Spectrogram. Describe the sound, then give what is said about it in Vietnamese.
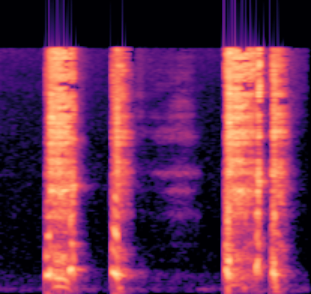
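Harsh, wet coughing as someone coughs up blood while lying on the ground convulsing. A few strong bursts come in two clusters separated by silence, with no talk. “Du Diệu ho ra một búng máu tươi, đầu óc hỗn loạn, nằm trên đất co giật không ngừng.”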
